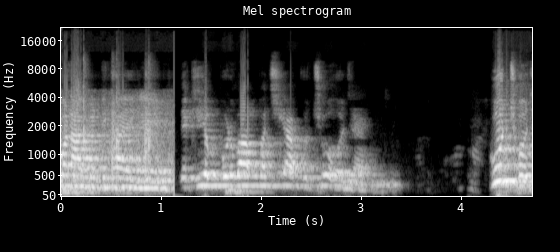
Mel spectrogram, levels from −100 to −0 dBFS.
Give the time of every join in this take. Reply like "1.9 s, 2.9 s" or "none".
1.2 s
